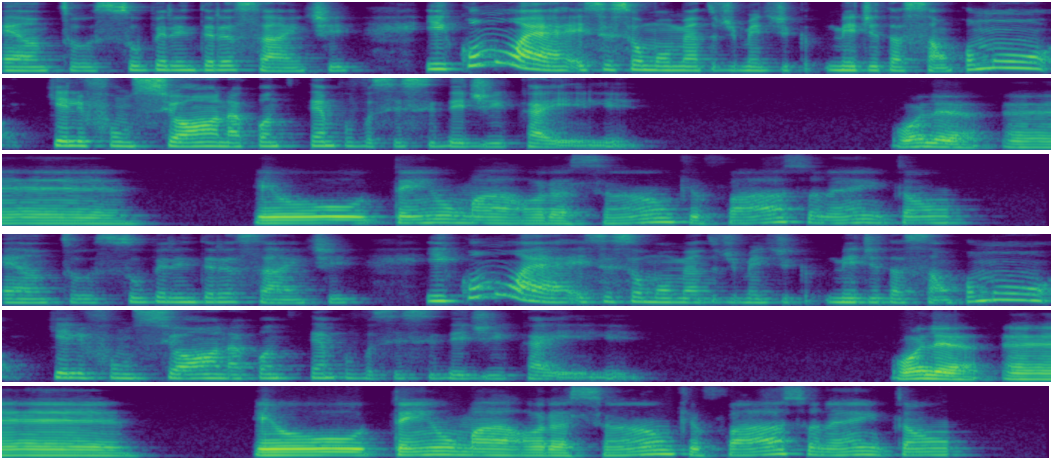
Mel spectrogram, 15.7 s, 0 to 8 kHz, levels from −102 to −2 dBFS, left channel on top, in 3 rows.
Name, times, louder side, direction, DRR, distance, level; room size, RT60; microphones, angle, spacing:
voice 1, 0.0-8.4, left 5 dB, 90° left, 0.8 m, -29 dB
voice 2, 9.7-11.1 11.8-15.2, right 3 dB, 90° right, 0.6 m, -25 dB
5.3 x 4.2 x 5.5 m
head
